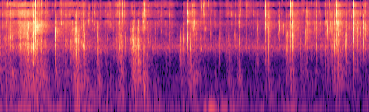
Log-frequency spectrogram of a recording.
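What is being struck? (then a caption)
Water-filled plastic zip bag. A large clear plastic Ziploc bag full of water is rubbed, pressed and tapped with a flat hand and fingertips. The result is quiet, bright plastic crinkling and crackling with short soft taps and slight squishy shifts, with a sharper crackle near the start.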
